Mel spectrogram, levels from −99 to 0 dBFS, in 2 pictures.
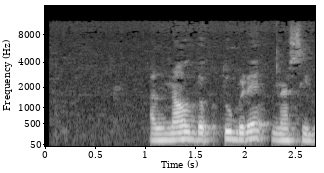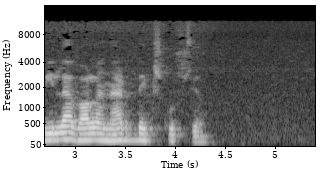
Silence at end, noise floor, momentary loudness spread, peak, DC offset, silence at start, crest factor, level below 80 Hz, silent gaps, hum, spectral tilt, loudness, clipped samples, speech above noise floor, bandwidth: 1.1 s; -55 dBFS; 13 LU; -2 dBFS; under 0.1%; 1.05 s; 18 dB; -56 dBFS; none; none; -7 dB/octave; -19 LUFS; under 0.1%; 36 dB; 11.5 kHz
